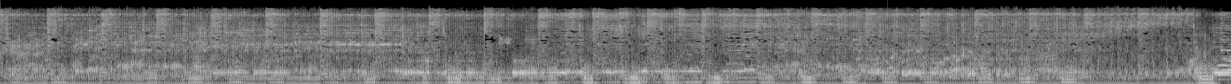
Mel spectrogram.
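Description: Loud electronic dance music with a heavy, regular bass beat, played through the tall speaker stacks of a truck-mounted DJ sound system at close range.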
